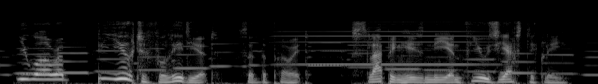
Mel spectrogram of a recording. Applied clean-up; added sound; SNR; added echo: none; Wind instrument, woodwind instrument + Bowed string instrument; 14 dB; none.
